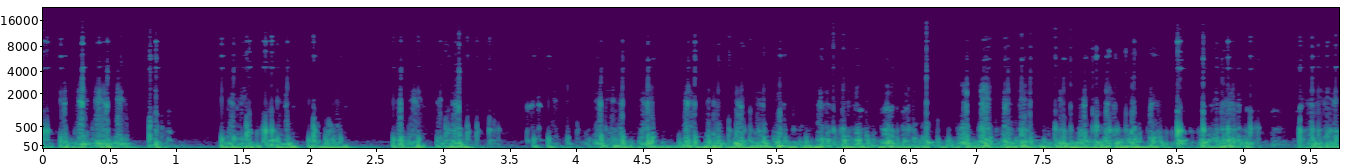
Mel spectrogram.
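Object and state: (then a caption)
Metal microphone mesh grille being scratched. Metal ear-cleaning tweezers and a pick scratch and tap the round steel wire-mesh grille of a pencil condenser microphone with a hollow capsule head, the left mic of the pair. The result is a dense run of close, boomy, low-heavy scratches and rustling taps with a few brief quiet gaps.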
